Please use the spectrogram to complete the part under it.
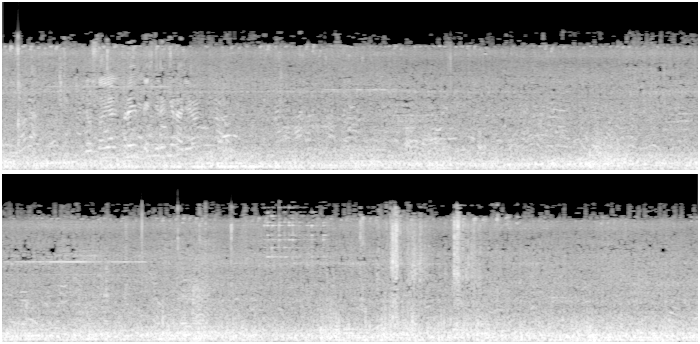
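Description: Adults talk excitedly at a distance.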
